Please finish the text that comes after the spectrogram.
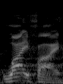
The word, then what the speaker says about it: Wi-Fi: Wifey? Well, it's either wiffle ball or an arranged marriage game. It's actually pronounced Wi-Fi, Ralph.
